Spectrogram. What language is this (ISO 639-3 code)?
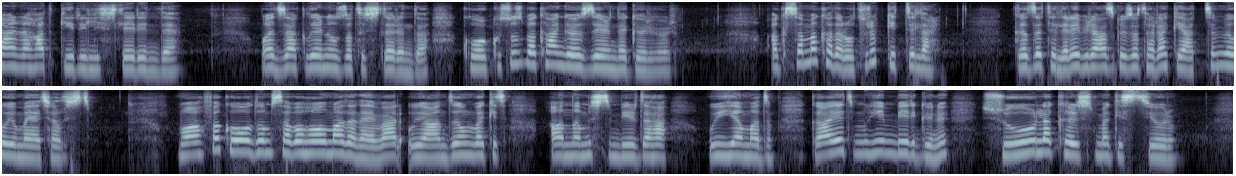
tur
